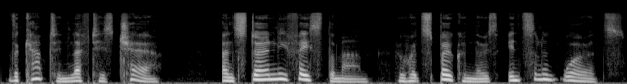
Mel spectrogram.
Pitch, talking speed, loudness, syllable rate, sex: 170 Hz, 155 wpm, -18 LUFS, 4.4 syllables/s, female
